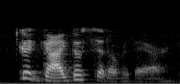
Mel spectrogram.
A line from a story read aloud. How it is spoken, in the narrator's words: laugh and just go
